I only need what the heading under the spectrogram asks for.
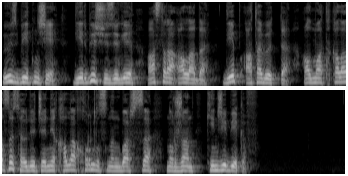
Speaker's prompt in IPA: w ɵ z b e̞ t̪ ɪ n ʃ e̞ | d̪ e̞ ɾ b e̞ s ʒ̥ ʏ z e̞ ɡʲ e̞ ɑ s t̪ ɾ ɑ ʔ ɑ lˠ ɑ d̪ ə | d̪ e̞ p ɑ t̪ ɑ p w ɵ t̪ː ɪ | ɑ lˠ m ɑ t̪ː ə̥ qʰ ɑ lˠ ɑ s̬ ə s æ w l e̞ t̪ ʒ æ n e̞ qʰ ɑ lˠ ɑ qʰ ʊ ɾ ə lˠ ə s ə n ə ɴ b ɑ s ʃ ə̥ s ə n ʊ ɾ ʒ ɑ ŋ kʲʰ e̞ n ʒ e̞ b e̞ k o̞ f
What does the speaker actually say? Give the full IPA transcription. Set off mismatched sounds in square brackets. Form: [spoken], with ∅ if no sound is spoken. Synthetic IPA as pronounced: w ɵ z b e̞ t̪ ɪ n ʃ e̞ | d̪ e̞ ɾ b e̞ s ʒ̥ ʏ z e̞ ɡʲ e̞ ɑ s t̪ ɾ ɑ ʔ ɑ lˠ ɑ d̪ ə | d̪ e̞ p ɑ t̪ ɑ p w ɵ t̪ː ɪ | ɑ lˠ m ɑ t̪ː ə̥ qʰ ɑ lˠ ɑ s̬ ə s æ w l e̞ t̪ ʒ æ n e̞ qʰ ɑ lˠ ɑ qʰ ʊ ɾ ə lˠ ə s ə n ə ɴ b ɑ s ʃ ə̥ s ə n ʊ ɾ ʒ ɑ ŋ kʲʰ e̞ n ʒ e̞ b e̞ k o̞ f

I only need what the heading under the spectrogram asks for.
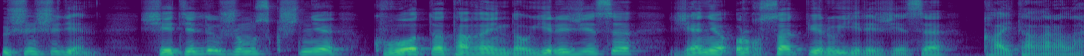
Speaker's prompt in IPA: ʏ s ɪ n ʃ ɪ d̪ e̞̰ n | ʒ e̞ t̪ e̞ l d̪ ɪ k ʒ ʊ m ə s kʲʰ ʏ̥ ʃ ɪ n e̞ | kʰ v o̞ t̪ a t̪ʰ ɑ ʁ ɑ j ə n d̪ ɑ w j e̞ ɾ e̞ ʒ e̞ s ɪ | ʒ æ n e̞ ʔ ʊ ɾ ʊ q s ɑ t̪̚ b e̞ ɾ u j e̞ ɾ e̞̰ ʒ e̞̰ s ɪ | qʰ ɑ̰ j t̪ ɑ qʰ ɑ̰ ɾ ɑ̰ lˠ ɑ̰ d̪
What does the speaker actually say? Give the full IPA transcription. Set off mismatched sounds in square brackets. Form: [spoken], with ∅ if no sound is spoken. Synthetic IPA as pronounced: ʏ [ʃ] ɪ n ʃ ɪ d̪ e̞̰ n | [ʃ] e̞ t̪ e̞ l d̪ ɪ k ʒ ʊ m ə s kʲʰ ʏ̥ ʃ ɪ n e̞ | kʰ v o̞ t̪ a t̪ʰ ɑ ʁ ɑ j ə n d̪ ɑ w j e̞ ɾ e̞ ʒ e̞ s ɪ | ʒ æ n e̞ ʔ ʊ ɾ ʊ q s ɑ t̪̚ b e̞ ɾ u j e̞ ɾ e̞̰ ʒ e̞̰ s ɪ | qʰ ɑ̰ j t̪ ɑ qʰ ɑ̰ ɾ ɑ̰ lˠ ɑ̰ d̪

